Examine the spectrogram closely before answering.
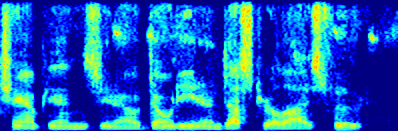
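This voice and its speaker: A man with a normal speaking voice talks at a moderate pace and a medium pitch. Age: 60s. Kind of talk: casual chat.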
